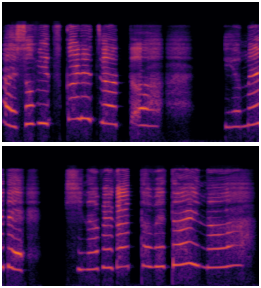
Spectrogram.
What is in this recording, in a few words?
BREAK, JP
